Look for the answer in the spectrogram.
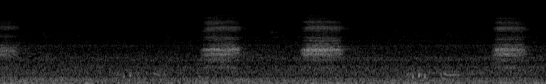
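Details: Young hooded crow begging from its father for food in July 2022, giving harsh nasal rasping calls, four in about five seconds at irregular spacing, over constant low rumbling background noise.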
